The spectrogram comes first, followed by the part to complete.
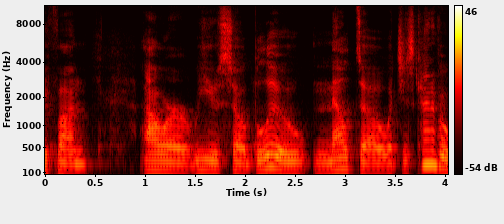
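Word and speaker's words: Melto: of a weird name I might say merit Oh like pronouncing the L as an R just because to make it easier for me but I'll try to say melt O or melt but it's just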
